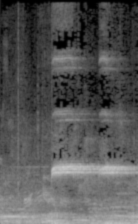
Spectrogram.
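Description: Wrestlers' bodies thudding onto a gym wrestling mat during a takedown, with shouting voices around them. About three-quarters of a second in, a steady high-pitched whistling tone starts abruptly and holds for over a second.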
